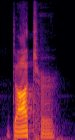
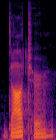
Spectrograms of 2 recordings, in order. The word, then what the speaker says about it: daughter: Pero, ¿cómo se pronuncia? – Daughter. – Doctor. – Daughter, exacto.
